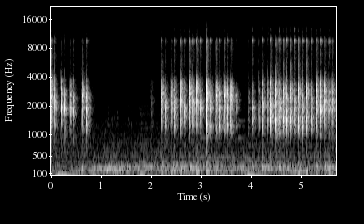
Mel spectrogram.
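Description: Rapid keystrokes on an Epomaker Tide aluminum-cased mechanical keyboard with its case foam removed, bursts of crisp clacky typing broken by a short pause, close and clear with no talking.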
